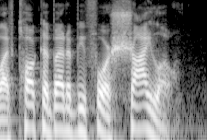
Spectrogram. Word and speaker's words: Shiloh: talked about it before Shiloh it's Shilo spelled like Shiloh sheilo where the various Jewish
